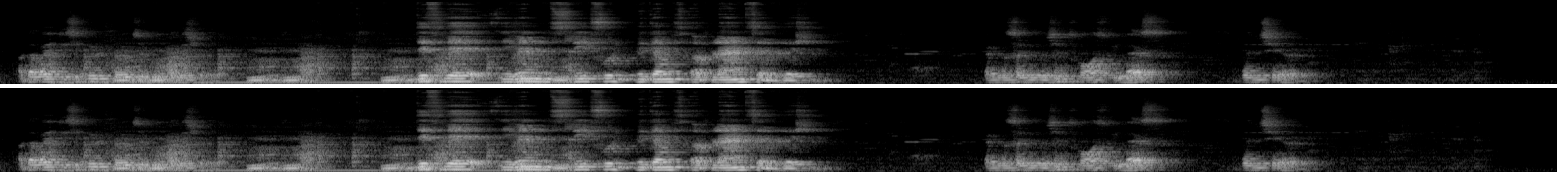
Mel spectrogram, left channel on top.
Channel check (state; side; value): identical; both; correlation 1.00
